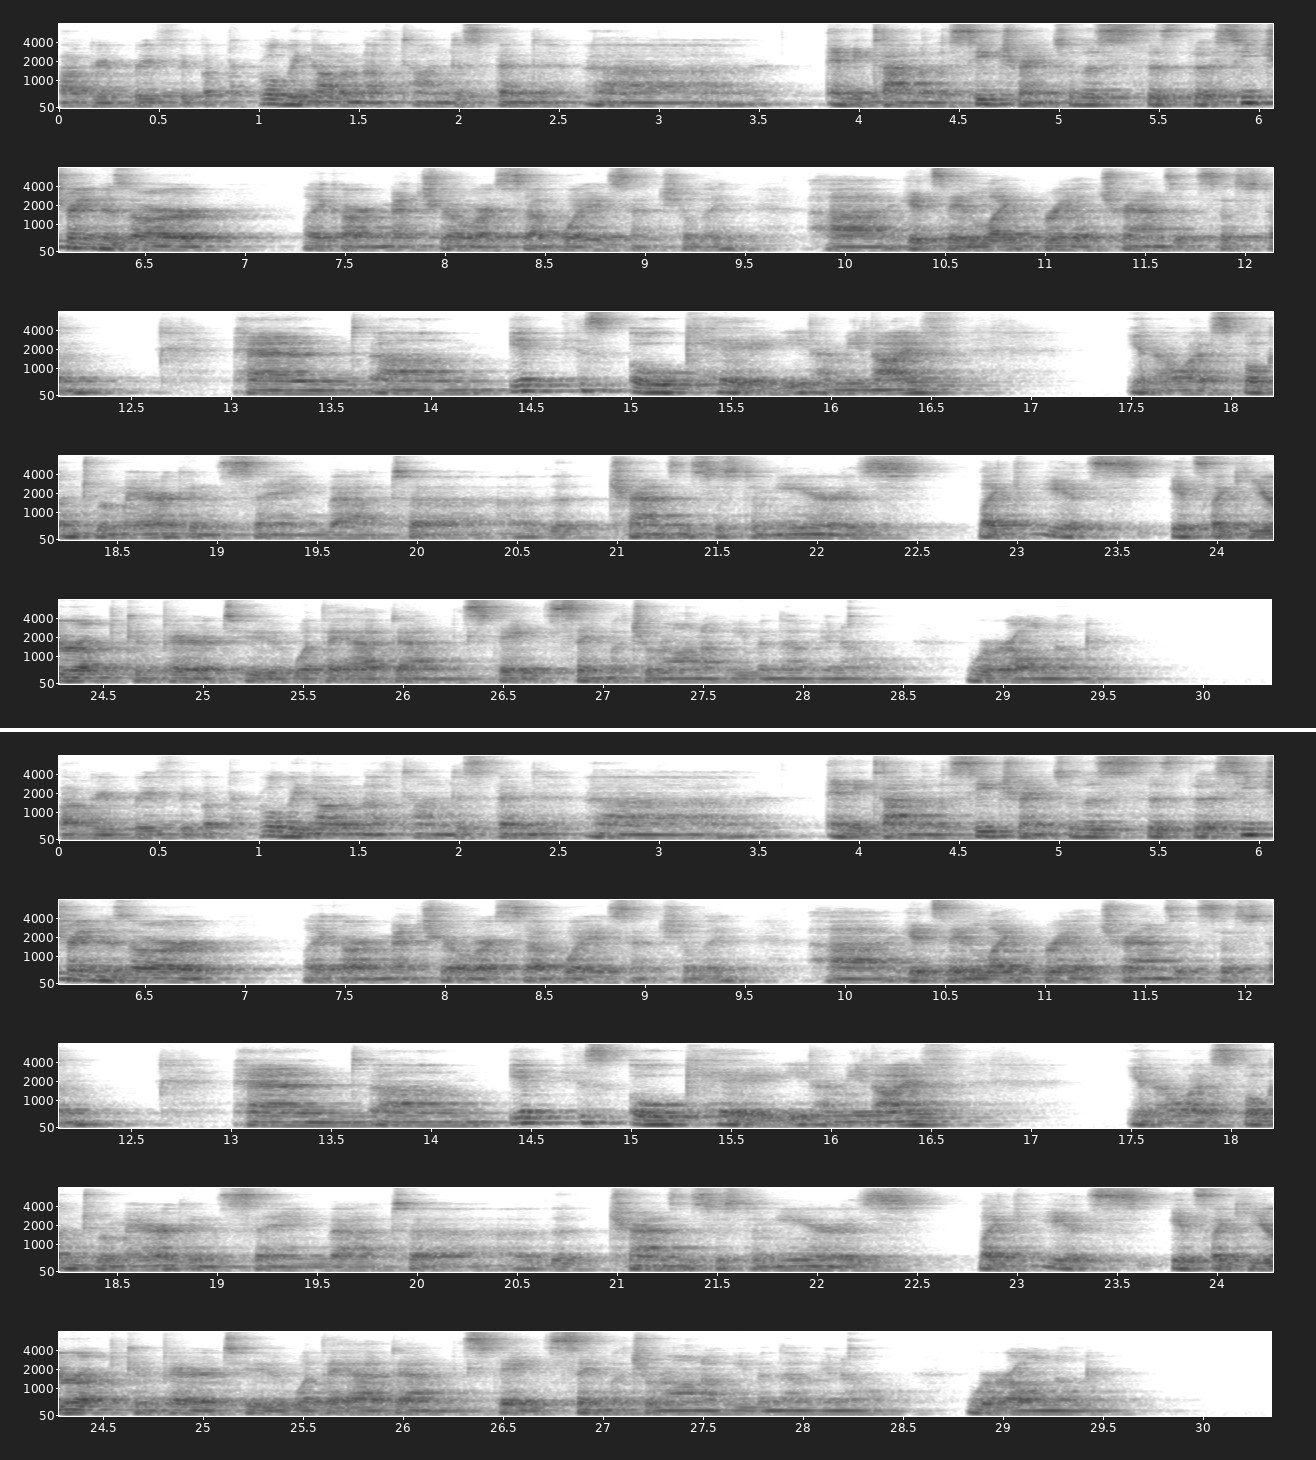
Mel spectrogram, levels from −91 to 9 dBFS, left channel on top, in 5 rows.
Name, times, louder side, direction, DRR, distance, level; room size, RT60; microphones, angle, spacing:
voice 1, 0.0-3.6 3.8-6.8 7.3-9.4 9.8-12.3 12.6-16.6 17.5-22.5 22.8-28.4 28.8-29.4, equal, 10° left, 1 dB, 0.5 m, -30 dB
3.7 x 2.4 x 2.5 m, 0.73 s
head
